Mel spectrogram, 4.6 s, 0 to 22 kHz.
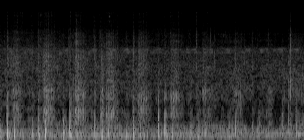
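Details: Racehorses in morning training at the H.M. Hasan Gayo racecourse in Takengon, Central Aceh, Indonesia, ahead of the Gayo Derby 2023: quick, uneven hoof strikes, roughly two per second, over a low background rumble.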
